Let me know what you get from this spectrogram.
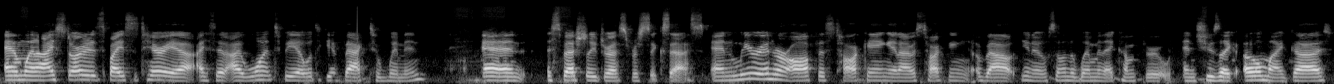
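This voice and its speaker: A woman's voice: fairly low pitch, fairly even intonation, moderate pace. A woman hosting a casual live interview, chatty and enthusiastic, with lots of fillers. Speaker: host.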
